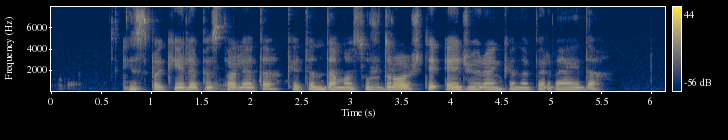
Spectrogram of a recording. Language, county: Lithuanian, Vilnius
